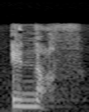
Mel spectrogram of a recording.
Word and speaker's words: enough: Now this word enough, enough. It's written e n o u g h. The pronunciation is enough.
